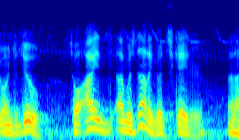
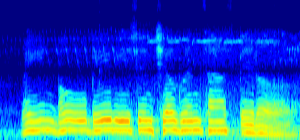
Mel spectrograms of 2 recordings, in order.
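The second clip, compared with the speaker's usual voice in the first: slow, small, tiny little voice; 3 semitones higher than usual. Retelling a little voice heard behind him: imitating a little voice. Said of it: "I hear a little voice behind me go".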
